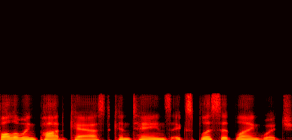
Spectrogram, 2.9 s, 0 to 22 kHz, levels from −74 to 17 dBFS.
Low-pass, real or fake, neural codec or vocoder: 7.2 kHz; fake; codec, 16 kHz, 0.2 kbps, FocalCodec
